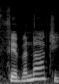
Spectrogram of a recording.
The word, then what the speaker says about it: Fibonacci: Fibonacci.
